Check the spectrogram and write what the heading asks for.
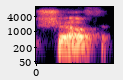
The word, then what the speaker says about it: Shef: app on the weekend called Chef, but it's spelled SHEF because most of the chefs in this particular app are women, so they call them she chefs, so chef for short.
